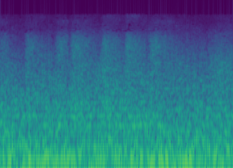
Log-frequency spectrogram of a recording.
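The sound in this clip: Warship's cannon fire: a heavy, continuous roaring rumble, loud and dense throughout, with faint pulsing surges and no distinct single blast or voices.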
